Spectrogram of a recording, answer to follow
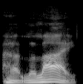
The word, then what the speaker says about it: Lalai: hi to right now, it's Lalai, just like the song, la la la la la la la. Just so you know, and that's how you say it.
